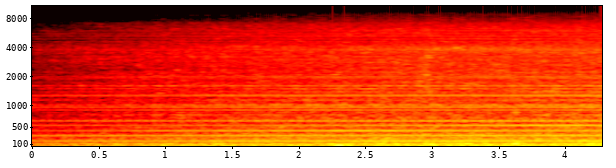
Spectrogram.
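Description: A steady low-pitched tone with several overtones over a low rumble, slowly growing louder.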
